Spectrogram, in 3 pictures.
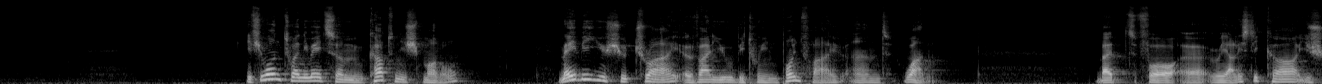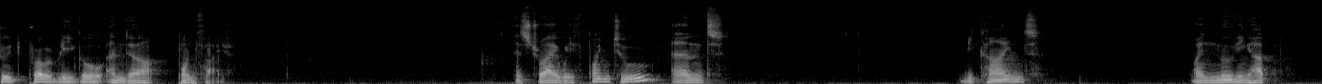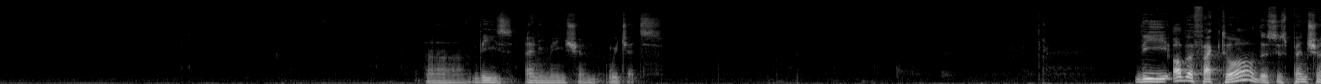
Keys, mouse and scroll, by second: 2.1 click, 8.4 middle click, 14.0 click, 19.3 right click, 20.3 shift+right click, 21.9 shift+right click, 23.7 g, 29.3 alt+g, 29.7 middle click, 31.1 middle click, 31.6 shift+middle click, 32.4 shift+middle click, 32.9 middle click, 34.4 shift+middle click, 35.2 shift+middle click.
